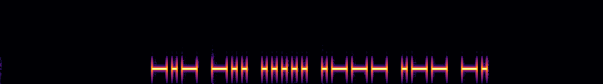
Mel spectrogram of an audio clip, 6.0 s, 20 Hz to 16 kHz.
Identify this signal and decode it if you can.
Morse code, heard as a keyed tone, about 24 wpm, 700 Hz. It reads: KD5JWN
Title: Speed Racing - USA 2x3 Call Signs 20wpm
